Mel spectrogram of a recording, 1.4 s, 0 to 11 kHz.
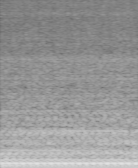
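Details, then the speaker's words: Alfa Romeo 156 TS Twin Spark after major engine rebuild to cure knocking, warming up at idle, no leaks; steady even low rumble with no knocks or ticks; normal idle. "Он ещё конечно поработает прогреется понаблюдаем слава Богу всё сухо ничего не капает ни антифриз ни масло ничего это радует"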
